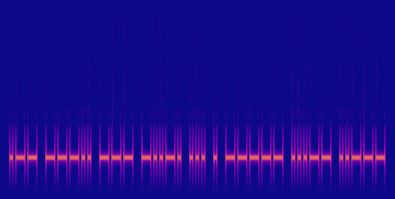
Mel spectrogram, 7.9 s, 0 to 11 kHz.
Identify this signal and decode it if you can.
Morse code, heard as a keyed tone, about 20 wpm, 700 Hz. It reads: W8O/SE032
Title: SOTA QSO Practice 20wpm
